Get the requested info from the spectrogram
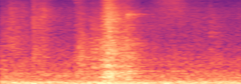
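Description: Faint brief rustle of craft supplies being handled, about a second in, over a steady low hum.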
